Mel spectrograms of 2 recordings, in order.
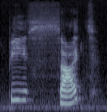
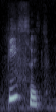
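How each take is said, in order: First: The stress is in its usual place. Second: The stress is moved to another syllable. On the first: It means to write. "donc c'est écrire" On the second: It means to pee. "vous changez accent tonique"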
